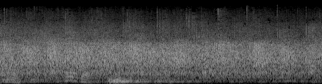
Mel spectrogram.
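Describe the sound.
A round of applause from an audience, steady dense clapping at an even volume for the full three seconds, with a faint voice briefly audible beneath it.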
